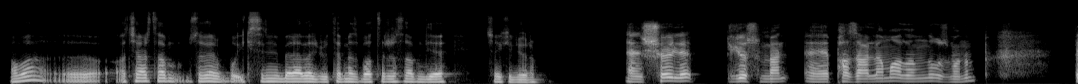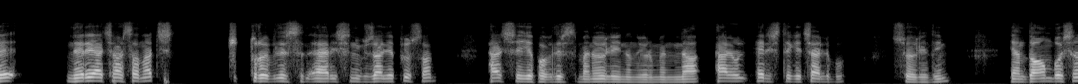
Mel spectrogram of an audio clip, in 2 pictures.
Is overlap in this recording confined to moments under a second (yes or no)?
yes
